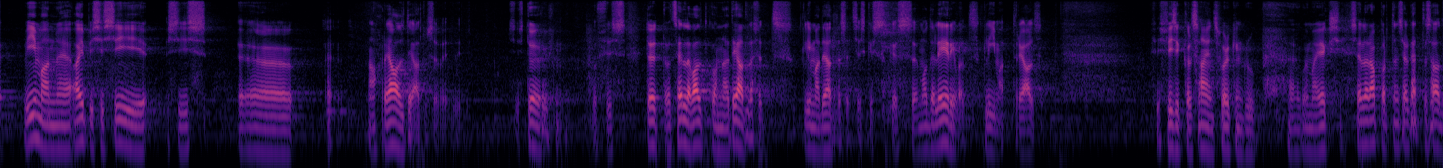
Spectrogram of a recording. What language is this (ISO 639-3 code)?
est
